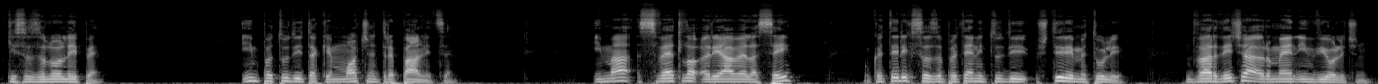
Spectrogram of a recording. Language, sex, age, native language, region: Slovenian, male, 18-29, Slovenian, Gorenjska region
